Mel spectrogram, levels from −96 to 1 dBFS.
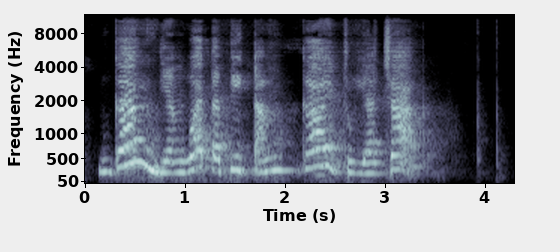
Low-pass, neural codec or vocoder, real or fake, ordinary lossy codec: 10.8 kHz; codec, 44.1 kHz, 2.6 kbps, DAC; fake; Opus, 64 kbps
